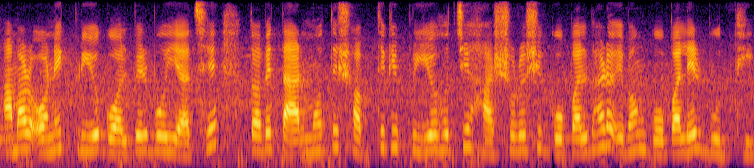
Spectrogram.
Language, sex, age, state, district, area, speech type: Bengali, female, 30-45, West Bengal, Kolkata, urban, spontaneous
